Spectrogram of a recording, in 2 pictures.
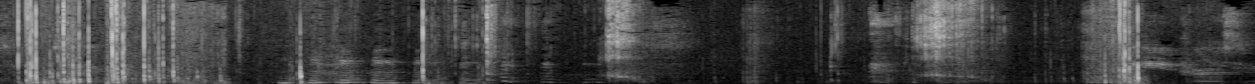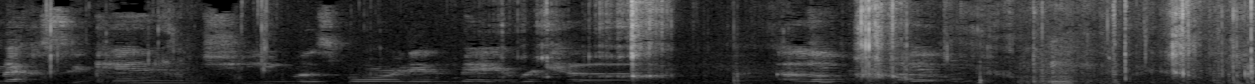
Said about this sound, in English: This is gonna be like a little ASMR, I guess. Because, yeah, why not? I got some flaming hot Cheetos with me. And we're just gonna munch on these hot Cheetos.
